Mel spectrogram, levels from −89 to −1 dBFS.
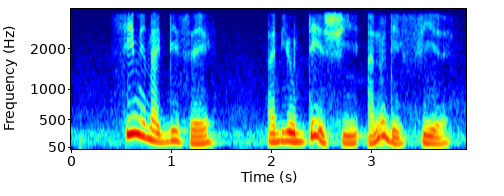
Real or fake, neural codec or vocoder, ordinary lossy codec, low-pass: fake; codec, 16 kHz, 2 kbps, FunCodec, trained on Chinese and English, 25 frames a second; none; 3.6 kHz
